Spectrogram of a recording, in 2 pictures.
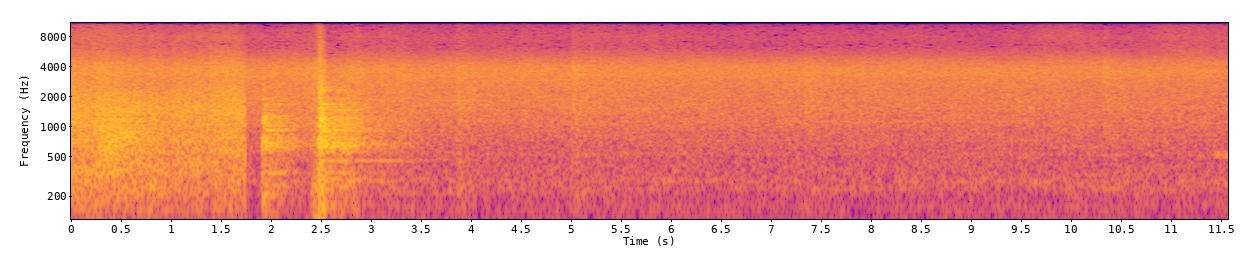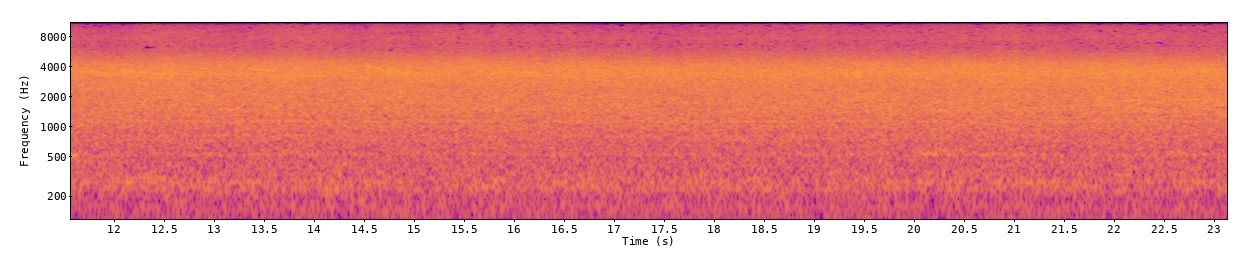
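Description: Steady, even hiss with no other events, after two sharp knocks about two seconds in.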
